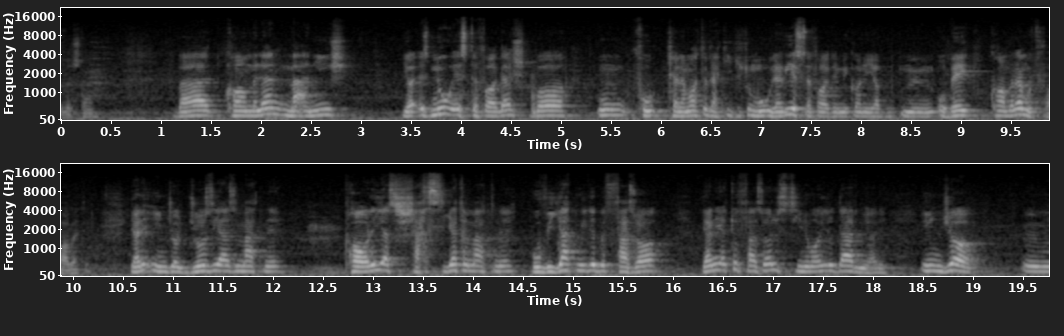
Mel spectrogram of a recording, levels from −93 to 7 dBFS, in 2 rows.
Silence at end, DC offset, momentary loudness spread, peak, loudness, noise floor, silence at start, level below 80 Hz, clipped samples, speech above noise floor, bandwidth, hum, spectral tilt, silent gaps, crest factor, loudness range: 0 s; under 0.1%; 10 LU; -14 dBFS; -31 LUFS; -53 dBFS; 0 s; -56 dBFS; under 0.1%; 23 dB; 15.5 kHz; none; -6 dB/octave; none; 18 dB; 3 LU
